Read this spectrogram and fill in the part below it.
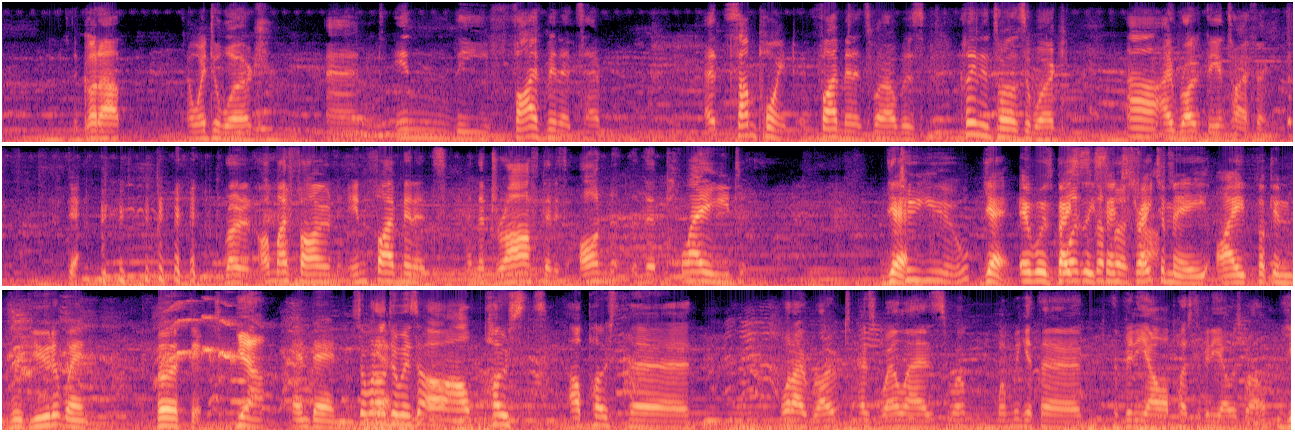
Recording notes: LIVE from outside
